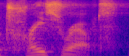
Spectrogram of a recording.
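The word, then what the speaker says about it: traceroute: to that question is a trace RT or trace route uh as as you would pronounce it generally so look uh as stated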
